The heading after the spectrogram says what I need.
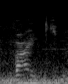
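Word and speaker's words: wyd: Original word for white rhino was vite. Vite means wide in Afrikaans, but over time it was misheard and mispronounced and it turned into the white rhino.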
